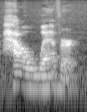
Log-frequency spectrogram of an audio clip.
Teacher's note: 中间要记住有一个半元音是 w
